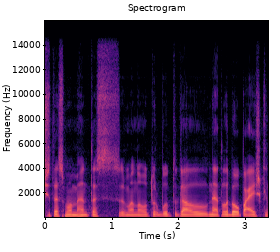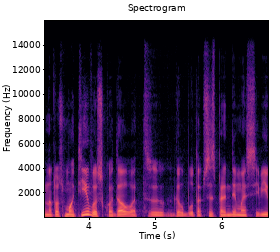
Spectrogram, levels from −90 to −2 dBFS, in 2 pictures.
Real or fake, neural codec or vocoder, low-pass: fake; autoencoder, 48 kHz, 128 numbers a frame, DAC-VAE, trained on Japanese speech; 14.4 kHz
